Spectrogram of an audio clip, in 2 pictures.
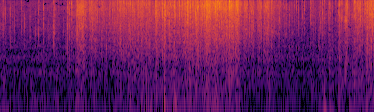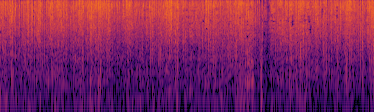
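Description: A clear, thin plastic shower cap with an elastic band is bunched up in both hands and crumpled and rubbed with the fingertips close to the microphone. The result is a steady, bright crinkling rustle that swells and fades, with a few sharper crackles along the way.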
